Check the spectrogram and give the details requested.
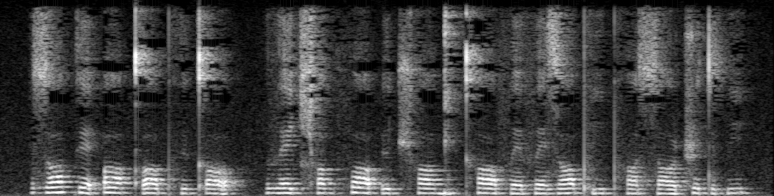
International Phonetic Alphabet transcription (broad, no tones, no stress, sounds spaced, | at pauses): z ɔ k ɛ ʔ ɔ kʼ ɔ pʰ ʏ kʼ ɔ | v ɛ t͡ɕʰ ɔ ɡ f ɔ ʔ ʏ t͡ʃʰ ɔ ɡ i kʰ ɔ f ɛ f ɛ z ɔ pʼ i pʰ ɔ s ɔ ʈ͡ʂ ʏ t ʏ p i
